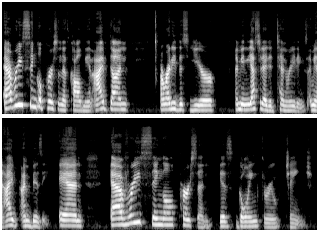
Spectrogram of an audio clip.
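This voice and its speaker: A woman from Wisconsin runs a psychic radio program, drifting between casual chatter and readings with plenty of laughter. She has a lowish, bright, forceful voice, speaking expressively at a moderate pace.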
